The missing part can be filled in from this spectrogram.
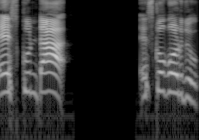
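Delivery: loud, rapid-fire, back-and-forth shouting.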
